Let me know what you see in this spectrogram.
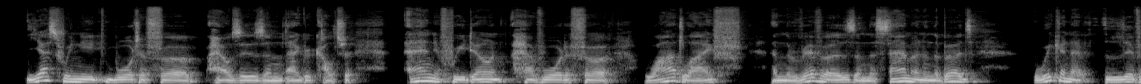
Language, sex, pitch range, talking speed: English, male, 90-115 Hz, 145 wpm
